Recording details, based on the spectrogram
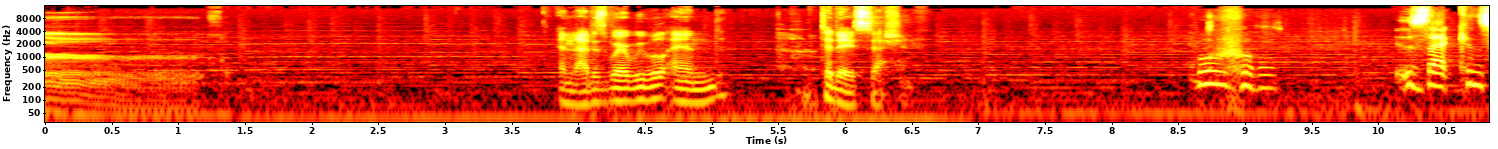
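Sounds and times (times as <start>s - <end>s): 
human voice imitating a giant frog burp: 0.0s - 1.3s
speech: 3.9s - 5.2s, 5.8s - 6.6s, 8.6s - 9.4s, 10.1s - 10.8s.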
